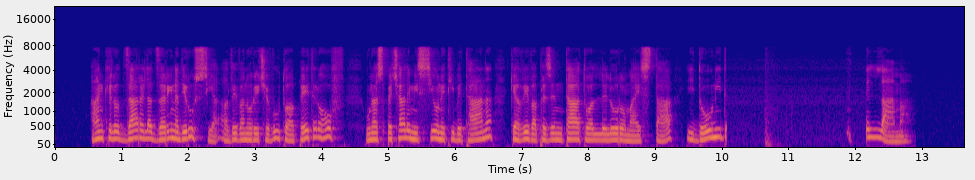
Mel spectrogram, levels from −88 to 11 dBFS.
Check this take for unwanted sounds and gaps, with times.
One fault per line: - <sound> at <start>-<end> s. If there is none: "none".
- thud at 10.6-11.1 s
- whoosh at 11.9-12.0 s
